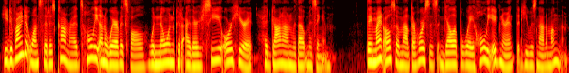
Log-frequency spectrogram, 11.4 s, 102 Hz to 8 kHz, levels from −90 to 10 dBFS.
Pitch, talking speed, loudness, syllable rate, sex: 180 Hz, 230 wpm, -20 LUFS, 6.2 syllables/s, female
